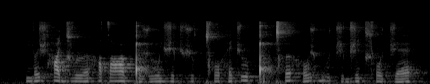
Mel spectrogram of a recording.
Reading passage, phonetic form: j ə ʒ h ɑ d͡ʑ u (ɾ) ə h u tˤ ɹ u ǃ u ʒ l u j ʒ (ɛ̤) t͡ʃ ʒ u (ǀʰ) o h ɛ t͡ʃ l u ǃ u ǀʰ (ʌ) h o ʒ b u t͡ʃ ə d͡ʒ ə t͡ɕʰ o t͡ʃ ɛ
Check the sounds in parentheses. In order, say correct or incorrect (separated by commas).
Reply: incorrect, incorrect, correct, incorrect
